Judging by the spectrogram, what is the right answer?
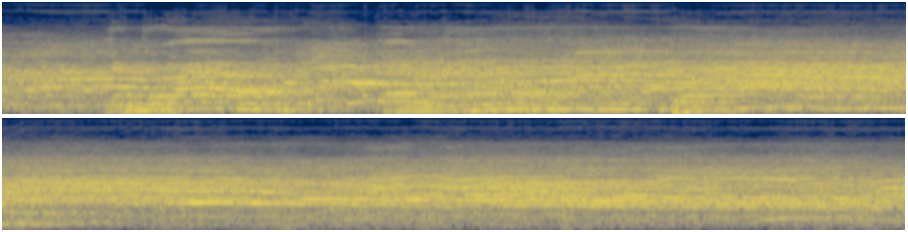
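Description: Children and grandmothers in a storytelling audience at a Nuzul Quran event shout together loudly and continuously, a dense, close crowd roar with excited whoops and no pauses.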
